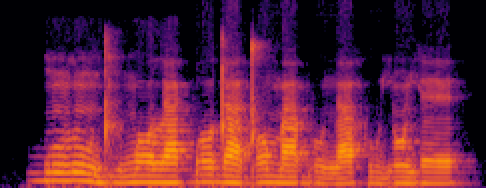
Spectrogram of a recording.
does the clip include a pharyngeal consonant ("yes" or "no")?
no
